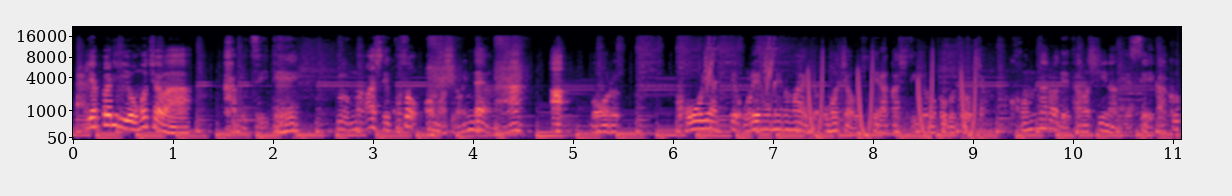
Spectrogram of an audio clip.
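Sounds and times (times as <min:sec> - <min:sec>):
voice-over narration: 0:06.1 - 0:10.6
background music with bass line: 0:06.3 - 0:09.6.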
